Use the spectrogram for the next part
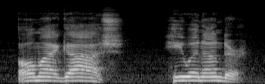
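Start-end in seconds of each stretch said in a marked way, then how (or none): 0.2-1.3 put-on scream, only hinted at, slow and mild. Retelling what a lady on her porch yelled out: imitating someone screaming. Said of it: "She yelled out".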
